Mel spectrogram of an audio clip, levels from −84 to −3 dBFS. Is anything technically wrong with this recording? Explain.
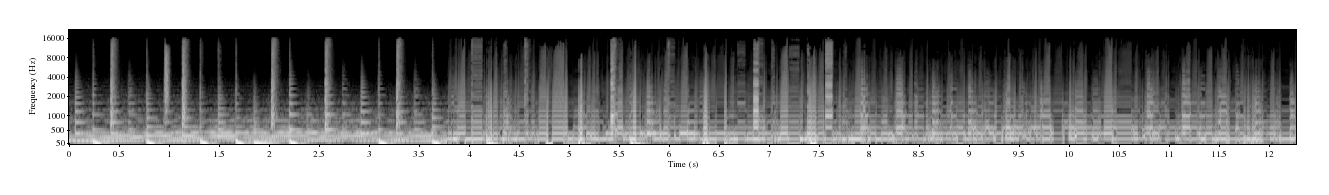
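Yes. From 3.79 s to the end, the sound turns into robotic sound from repeated short buffers: a rigid, metallic buzz at 200 Hz. This likely comes from new audio arriving too seldom, so most of the time a segment of about 5 ms is looped while real audio is skipped.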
